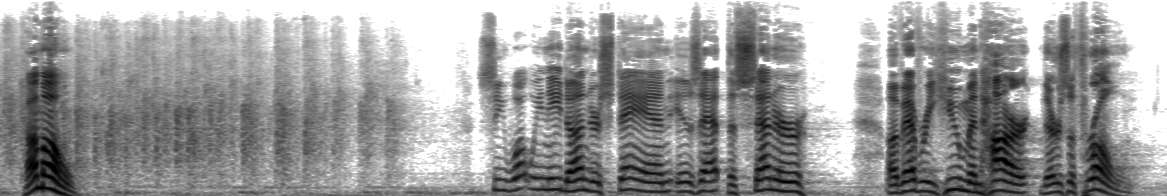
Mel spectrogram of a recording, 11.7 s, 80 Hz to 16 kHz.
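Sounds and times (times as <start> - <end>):
crowd clapping in sustained applause: 0.0 - 4.2
speech: 0.2 - 0.8, 4.9 - 8.1, 8.8 - 11.4.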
